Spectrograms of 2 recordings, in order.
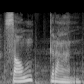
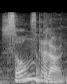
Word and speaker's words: Songkran: Right, it's actually called Songkran. – Songkran. – Yeah, it's a G, not a K. Yeah. Songkran. – Oh. – Interesting. – Right, so Songkran actually is a Thai New Year's,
